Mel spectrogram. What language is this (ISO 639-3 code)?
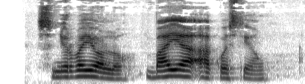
glg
